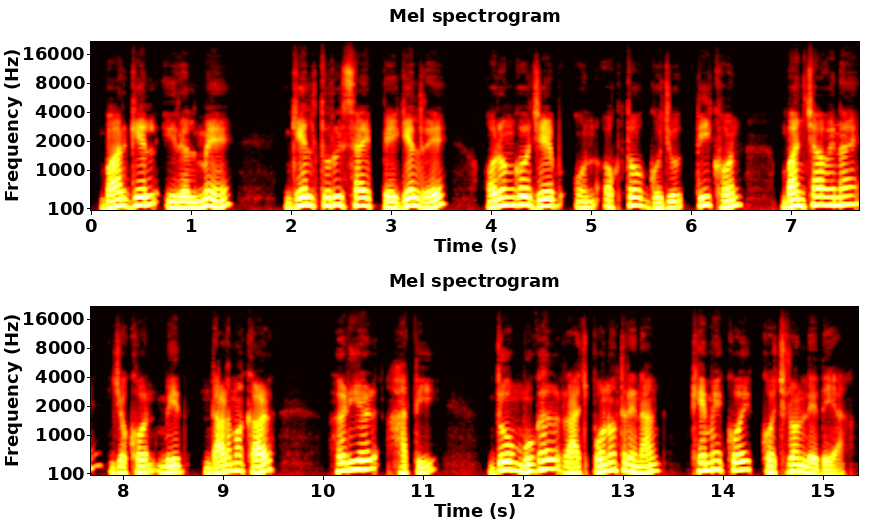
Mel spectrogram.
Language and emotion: Santali, neutral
